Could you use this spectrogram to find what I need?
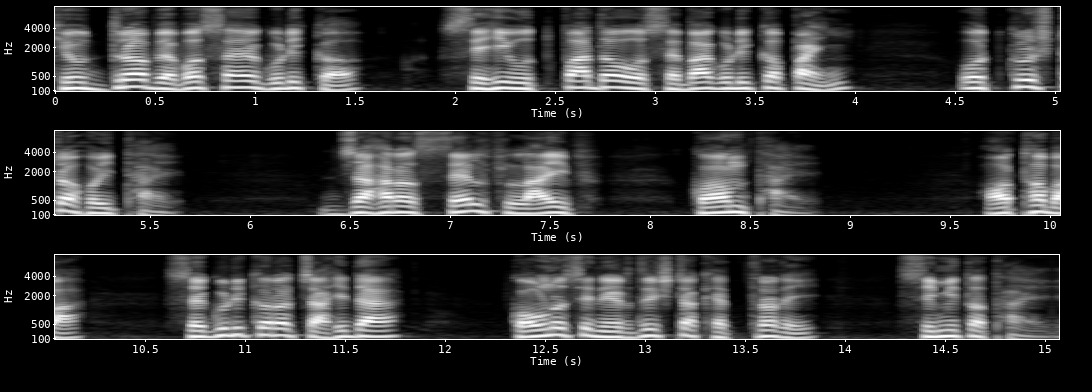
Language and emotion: Odia, neutral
